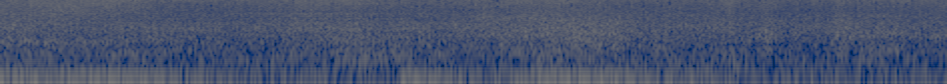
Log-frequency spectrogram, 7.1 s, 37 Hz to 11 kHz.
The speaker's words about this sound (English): These waves you can hear aren't just in your head. They were recorded at Deal in the sunshine after the partial eclipse on the 10th of June 2021.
